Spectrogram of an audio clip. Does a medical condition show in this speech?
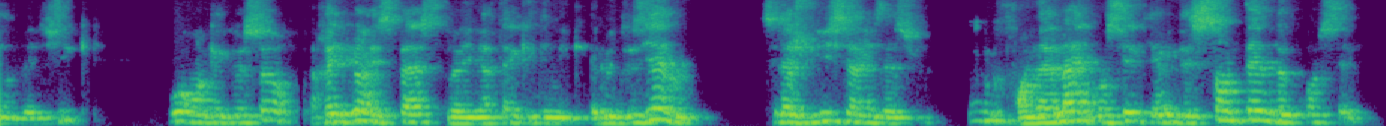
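No.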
